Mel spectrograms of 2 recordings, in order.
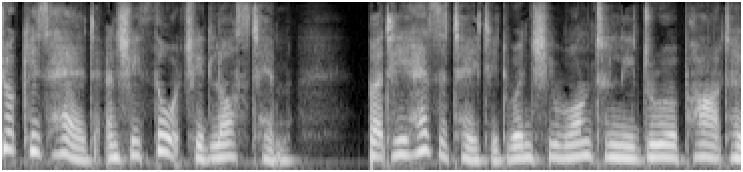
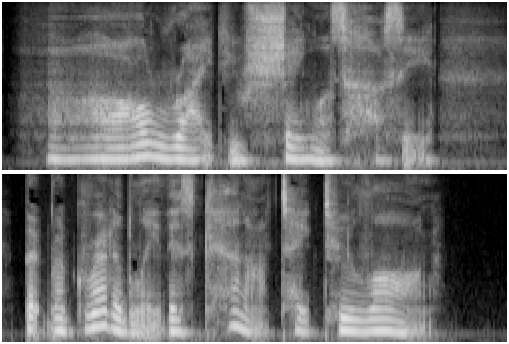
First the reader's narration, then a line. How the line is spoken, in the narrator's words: murmured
